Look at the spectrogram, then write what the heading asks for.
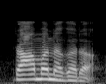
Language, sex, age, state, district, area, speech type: Kannada, female, 30-45, Karnataka, Shimoga, rural, spontaneous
